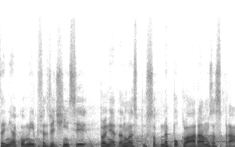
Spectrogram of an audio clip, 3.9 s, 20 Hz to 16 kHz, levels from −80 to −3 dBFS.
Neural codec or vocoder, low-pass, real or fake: autoencoder, 48 kHz, 128 numbers a frame, DAC-VAE, trained on Japanese speech; 14.4 kHz; fake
